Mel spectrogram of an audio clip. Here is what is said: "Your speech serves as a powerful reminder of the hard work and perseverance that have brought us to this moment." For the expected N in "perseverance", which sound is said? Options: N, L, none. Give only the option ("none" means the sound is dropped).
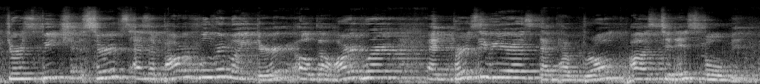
none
